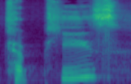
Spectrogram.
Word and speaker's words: capiz: I think that's pronounced capiz, C-A-P-I-Z, shell chandelier.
